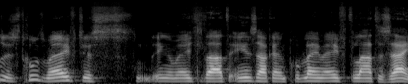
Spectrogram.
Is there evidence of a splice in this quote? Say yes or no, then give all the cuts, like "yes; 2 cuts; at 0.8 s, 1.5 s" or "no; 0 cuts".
no; 0 cuts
